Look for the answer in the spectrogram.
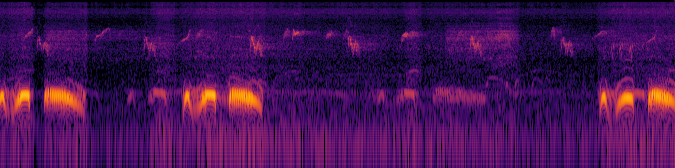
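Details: Decoy spotted dove being trained to call from the ground, third session. Two loud cooing phrases, each a quick wavering pair of notes ending in a long falling coo, with a quiet gap and faint softer coos between them.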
